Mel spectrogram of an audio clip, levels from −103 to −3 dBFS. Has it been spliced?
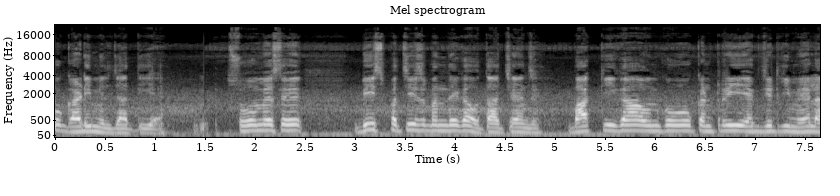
yes; 1 cut; at 1.5 s

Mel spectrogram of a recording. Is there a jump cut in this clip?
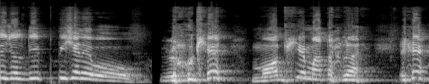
yes; 1 cut; at 1.5 s

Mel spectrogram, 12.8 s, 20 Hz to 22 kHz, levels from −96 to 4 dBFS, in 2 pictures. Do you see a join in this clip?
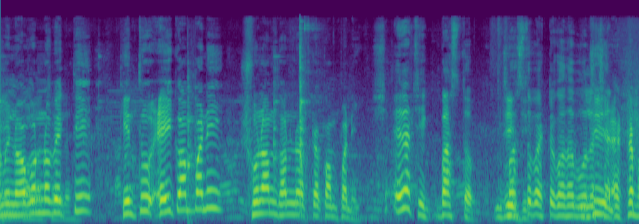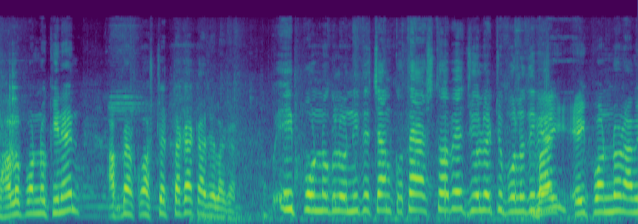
no; 0 cuts

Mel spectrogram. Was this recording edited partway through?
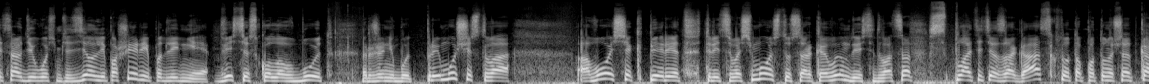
yes; 2 cuts; at 2.2 s, 9.2 s

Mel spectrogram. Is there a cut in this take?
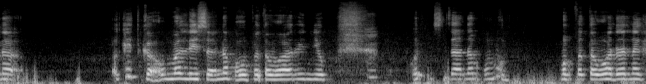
no; 0 cuts

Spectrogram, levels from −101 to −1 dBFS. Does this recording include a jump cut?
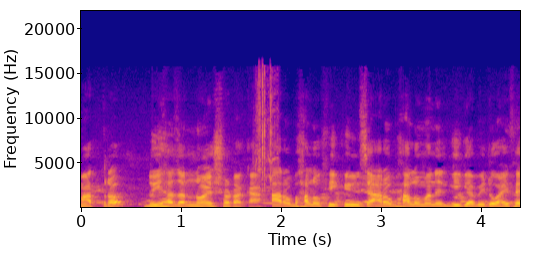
yes; 1 cut; at 1.9 s

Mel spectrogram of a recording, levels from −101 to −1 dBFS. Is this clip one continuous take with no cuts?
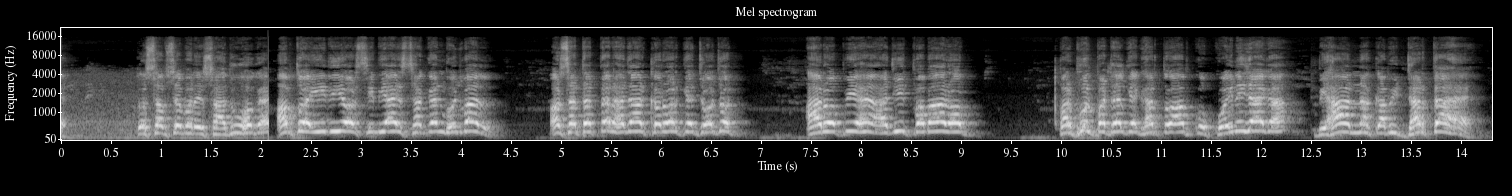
no; 2 cuts; at 2.1 s, 12.4 s

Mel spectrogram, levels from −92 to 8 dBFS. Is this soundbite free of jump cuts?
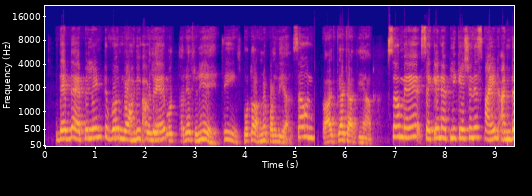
no; 1 cut; at 5.4 s

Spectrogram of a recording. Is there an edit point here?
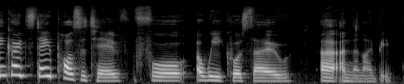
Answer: yes; 1 cut; at 3.0 s

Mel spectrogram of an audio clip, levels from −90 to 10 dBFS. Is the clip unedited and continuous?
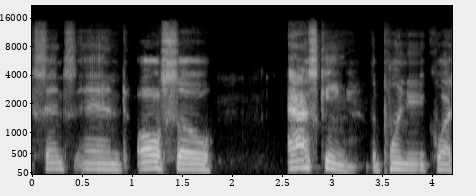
yes; 0 cuts

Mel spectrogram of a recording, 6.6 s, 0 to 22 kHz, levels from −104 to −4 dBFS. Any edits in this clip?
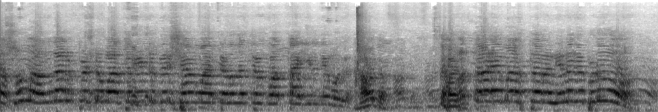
yes; 1 cut; at 4.4 s

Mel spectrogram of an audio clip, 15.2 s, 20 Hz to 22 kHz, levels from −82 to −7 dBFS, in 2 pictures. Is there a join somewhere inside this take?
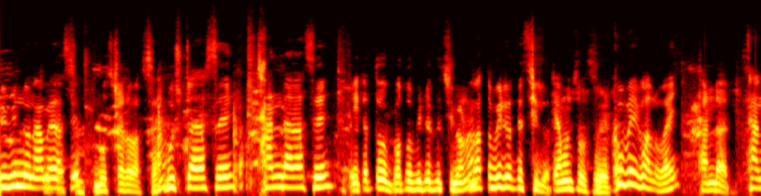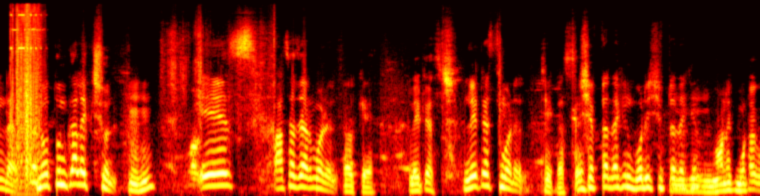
yes; 6 cuts; at 0.9 s, 2.5 s, 3.3 s, 6.8 s, 7.8 s, 10.1 s

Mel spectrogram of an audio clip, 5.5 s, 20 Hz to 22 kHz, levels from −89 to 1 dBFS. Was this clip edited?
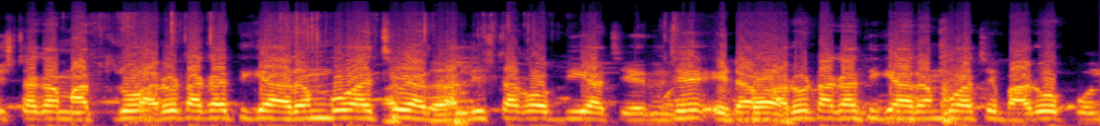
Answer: yes; 2 cuts; at 0.7 s, 3.3 s

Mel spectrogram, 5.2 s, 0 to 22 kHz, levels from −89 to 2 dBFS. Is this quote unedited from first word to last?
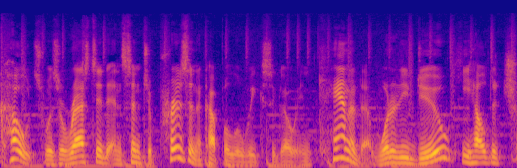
yes; 0 cuts

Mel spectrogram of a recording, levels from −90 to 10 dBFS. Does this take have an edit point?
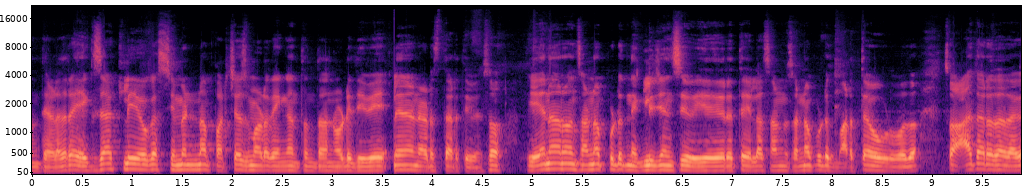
yes; 1 cut; at 3.6 s

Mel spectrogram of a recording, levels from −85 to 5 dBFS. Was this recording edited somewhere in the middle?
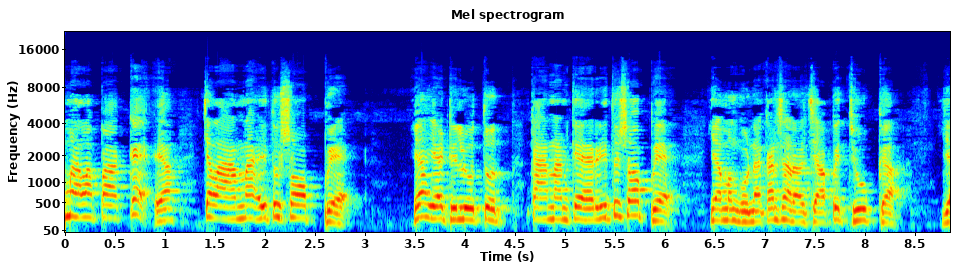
no; 0 cuts

